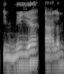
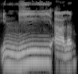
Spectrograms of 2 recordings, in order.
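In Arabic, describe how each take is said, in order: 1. تنتهي الكلمة الأولى بـ 'iya' قبل الكلمة التالية. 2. تنتهي الكلمة الأولى بياء مدّ طويلة. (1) "بالفتح" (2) "مثبتة ساكنة"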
